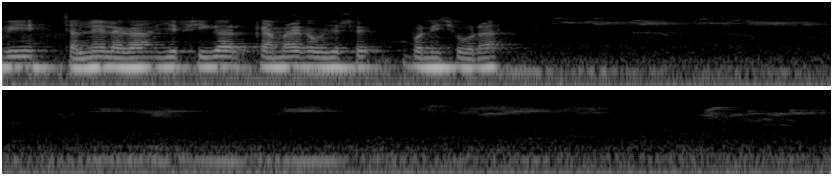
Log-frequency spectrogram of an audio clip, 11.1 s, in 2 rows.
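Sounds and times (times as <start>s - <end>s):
birds chirping: 0.0s - 11.0s
low steady hum: 0.0s - 11.0s.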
